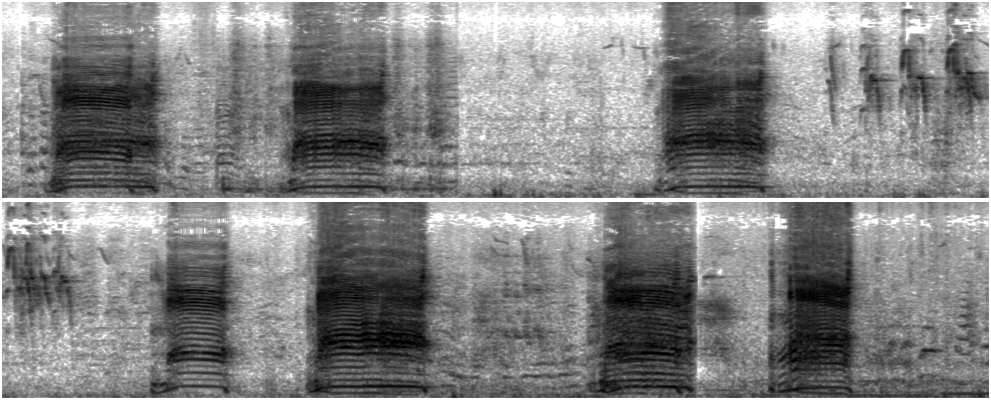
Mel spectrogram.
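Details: Three village sheep bleating: seven loud, harmonic, wavering bleats about a second long, spaced every two to three seconds, with quiet rustling between.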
